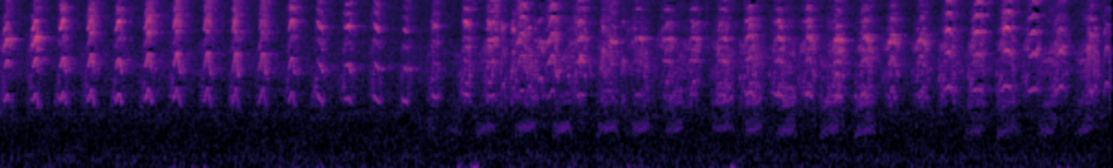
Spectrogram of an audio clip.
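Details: Young great spotted woodpeckers begging continuously for food at a nest in an old aspen; a fast, regular series of high chirps that turns denser and more blurred in the second half.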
